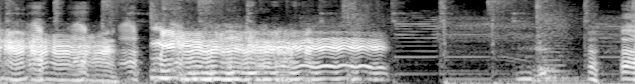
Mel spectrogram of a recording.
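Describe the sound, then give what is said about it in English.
A goat bleats loudly in two long, quavering cries, the second drawn out for over a second, followed by quieter muffled sounds. “get goats to eat down and make you a fire break”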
